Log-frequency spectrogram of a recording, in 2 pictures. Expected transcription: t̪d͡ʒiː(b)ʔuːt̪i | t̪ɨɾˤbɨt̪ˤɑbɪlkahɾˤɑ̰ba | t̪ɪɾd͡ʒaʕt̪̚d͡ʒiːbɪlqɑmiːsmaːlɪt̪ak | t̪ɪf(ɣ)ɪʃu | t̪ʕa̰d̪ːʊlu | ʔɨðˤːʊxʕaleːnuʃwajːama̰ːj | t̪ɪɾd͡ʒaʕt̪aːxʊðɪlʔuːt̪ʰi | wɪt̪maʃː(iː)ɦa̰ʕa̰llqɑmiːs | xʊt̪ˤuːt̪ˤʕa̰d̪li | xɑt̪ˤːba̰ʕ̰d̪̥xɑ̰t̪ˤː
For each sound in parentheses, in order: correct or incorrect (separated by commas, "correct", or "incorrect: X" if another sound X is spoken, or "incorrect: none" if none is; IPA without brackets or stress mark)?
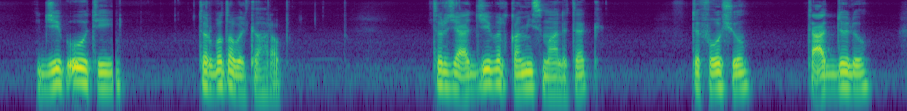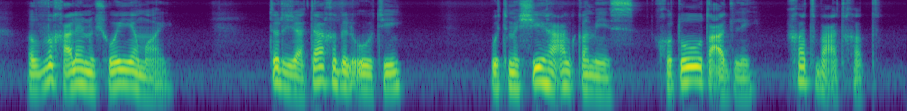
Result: correct, correct, correct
